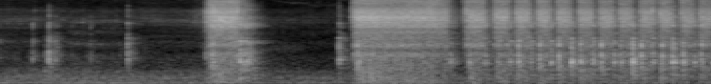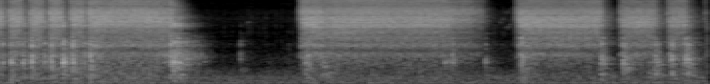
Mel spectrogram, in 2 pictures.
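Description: Loud bursts of steam hissing from a pressure cooker, with one long rapid pulsing stretch, broken by short silences, then more sharp hisses.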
